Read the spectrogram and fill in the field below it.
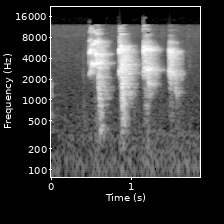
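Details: Pet African grey parrot, a male hatched in 1997 and kept at home in Texas, offered corn: four harsh, broad squawks in quick succession, each about a quarter second, indoors with a person speaking around it.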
